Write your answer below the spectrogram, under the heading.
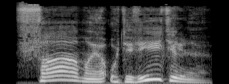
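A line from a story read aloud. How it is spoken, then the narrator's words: Theatrical bardic chant. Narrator (Russian): произнес он артистическим тоном, которым читают былины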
